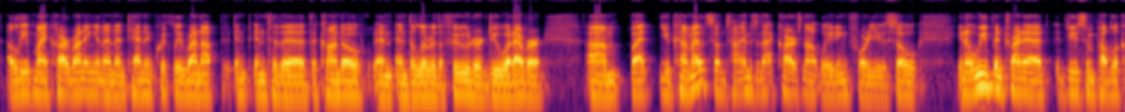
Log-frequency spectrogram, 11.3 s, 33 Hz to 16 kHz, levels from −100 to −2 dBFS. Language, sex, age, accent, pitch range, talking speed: English, male, 30-49, American, 85-110 Hz, 250 wpm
